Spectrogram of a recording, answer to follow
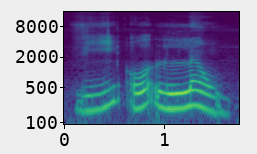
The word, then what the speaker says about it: violão: primeira palavra de exemplo violão Olha lá violão a mais forte foi a sílaba lam por isso ela é uma oxítona é a última sílaba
